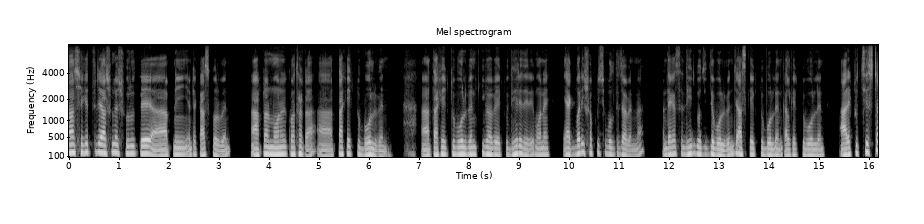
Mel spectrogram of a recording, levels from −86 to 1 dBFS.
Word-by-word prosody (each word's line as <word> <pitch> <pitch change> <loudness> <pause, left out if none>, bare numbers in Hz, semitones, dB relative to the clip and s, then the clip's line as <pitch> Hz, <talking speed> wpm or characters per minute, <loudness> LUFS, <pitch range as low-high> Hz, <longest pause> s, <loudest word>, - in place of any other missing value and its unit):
আ - - +6 0.2
সেক্ষেত্রে 170 +1 -1
আসলে 170 +3 0
শুরুতে 150 0 +1 0.2
আ - - 0 0.2
আপনি 130 +3 -1 0.2
একটা 130 +2 -3
কাজ 120 +2 +1
করবেন। 105 -4 -1 0.6
আপনার 140 +3 +2
মনের 135 +1 +5
কথাটা 135 -5 +1 0.2
আ - - -1 0.3
তাকে 135 +1 +1
একটু 135 +1 -8 0.2
বলবেন। 105 -7 +2 0.8
আ - - 0 0.2
তাকে 125 +2 +2
একটু 130 - -6
বলবেন 135 0 +4
কিভাবে? 130 -3 +2
একটু 125 +2 -11
ধীরে, 145 +3 +4
ধীরে 115 +1 -2
মানে 125 +1 0 0.5
একবারই 145 +7 0
সবকিছু 155 -1 -6
বলতে 130 0 -3
যাবেন 105 -3 -2
না। 155 - -5 0.5
দেখা 130 +1 +2
গেছে 140 +1 -7
ধীরগতিতে 135 -2 +1
বলবেন 110 0 +2
যে - - +1
আজকে 130 - -5
একটু 125 +1 -9
বললেন, 115 0 +1
কালকে 115 +1 -1
একটু 120 0 -8
বললেন। 110 0 0 0.4
আরেকটু 130 +6 +3
চেষ্টা 175 +3 +2
130 Hz, 160 wpm, -23 LUFS, 120-145 Hz, 0.8 s, আ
